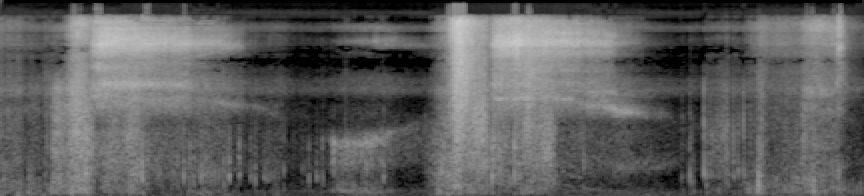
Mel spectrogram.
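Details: Young child imitating daddy's snoring while awake: rough, breathy snoring and snorting noises on slow breaths with room noise; simulated, not real sleep snoring.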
